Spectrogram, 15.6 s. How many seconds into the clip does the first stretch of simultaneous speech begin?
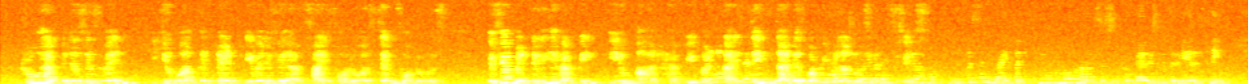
8.9 s

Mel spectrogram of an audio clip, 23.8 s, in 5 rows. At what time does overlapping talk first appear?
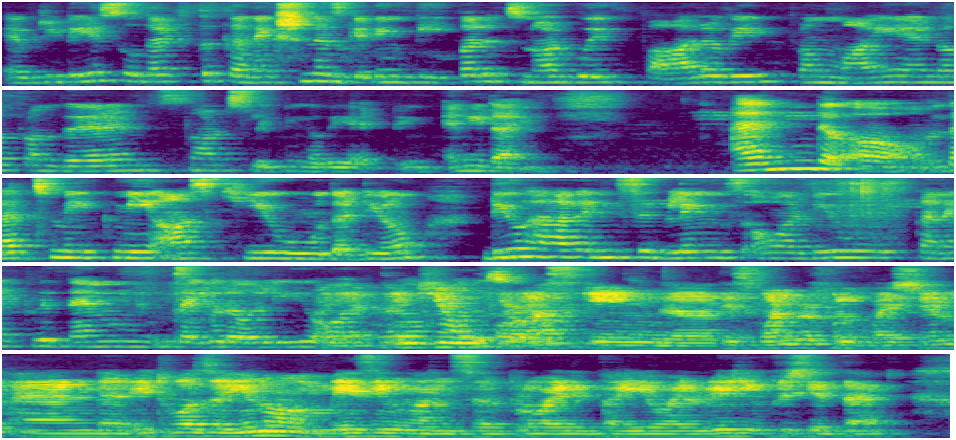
15.8 s

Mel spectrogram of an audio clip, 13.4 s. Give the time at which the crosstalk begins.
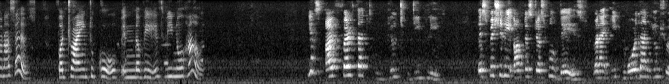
none

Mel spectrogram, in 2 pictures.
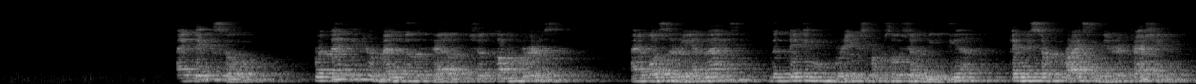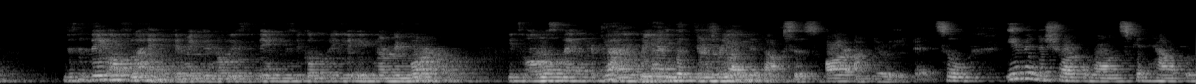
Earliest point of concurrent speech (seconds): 17.9 s

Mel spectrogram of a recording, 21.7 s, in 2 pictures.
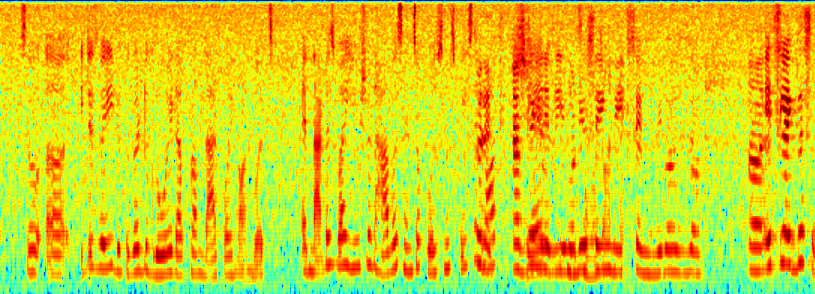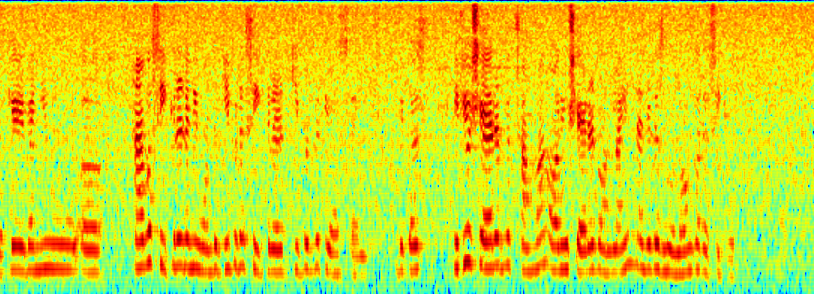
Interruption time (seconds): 6.3 s

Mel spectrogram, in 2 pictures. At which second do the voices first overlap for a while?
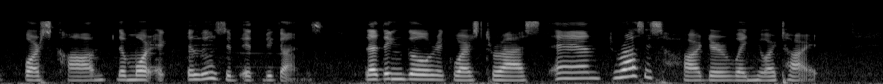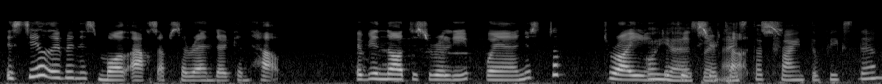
15.3 s

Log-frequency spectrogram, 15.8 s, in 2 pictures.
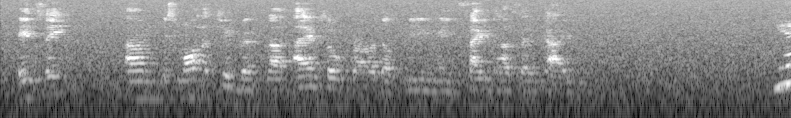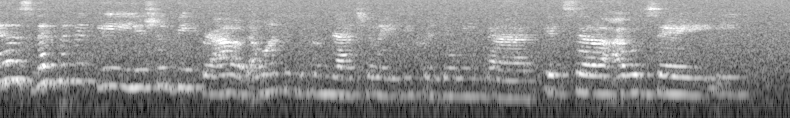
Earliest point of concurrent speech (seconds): none

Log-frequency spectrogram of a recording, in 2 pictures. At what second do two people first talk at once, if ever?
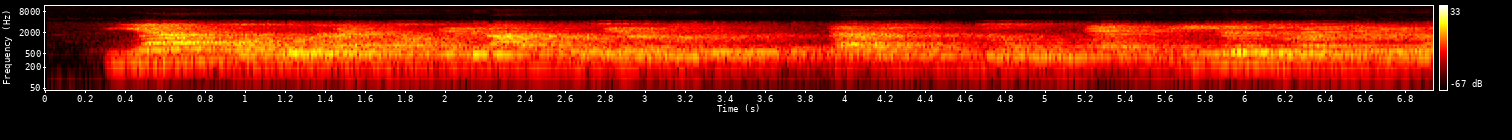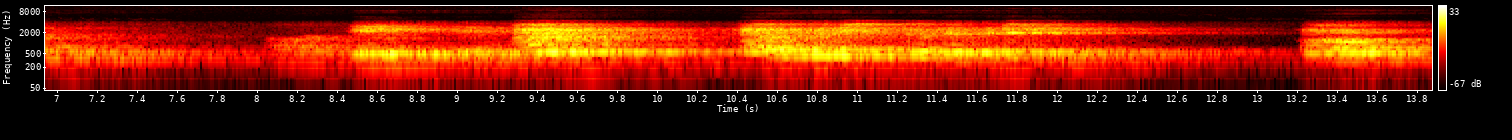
none

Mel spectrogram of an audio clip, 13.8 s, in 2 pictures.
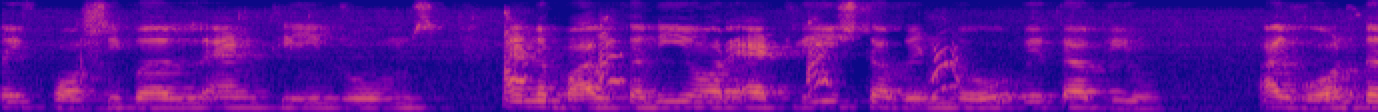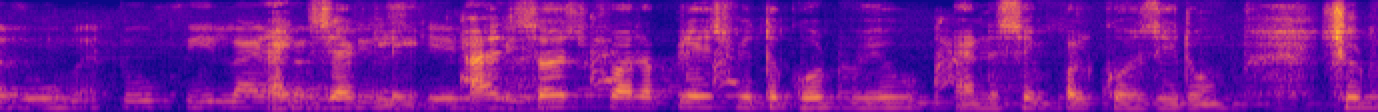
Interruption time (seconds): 8.2 s

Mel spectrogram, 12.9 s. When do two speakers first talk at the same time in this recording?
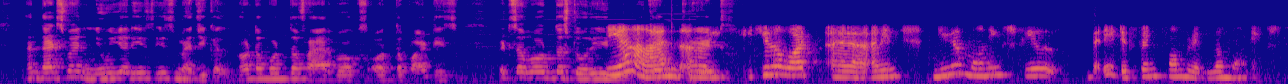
6.0 s

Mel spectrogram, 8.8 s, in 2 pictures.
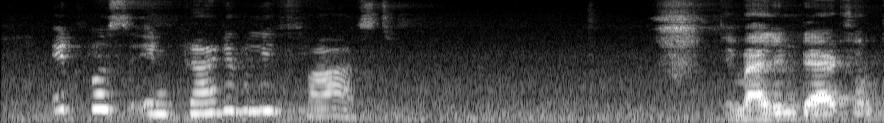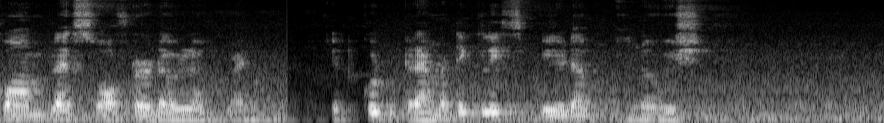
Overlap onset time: none

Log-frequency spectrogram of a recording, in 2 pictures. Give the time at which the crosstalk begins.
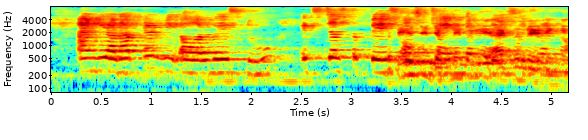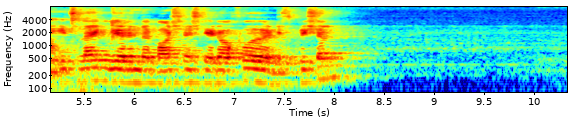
3.3 s

